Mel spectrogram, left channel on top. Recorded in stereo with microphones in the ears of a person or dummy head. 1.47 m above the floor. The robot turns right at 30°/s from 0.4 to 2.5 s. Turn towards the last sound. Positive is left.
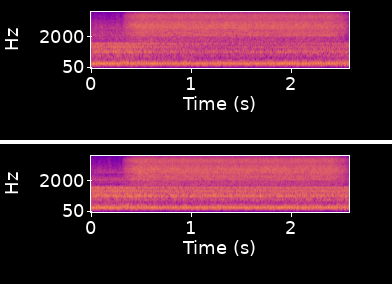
turn(degrees=-100)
